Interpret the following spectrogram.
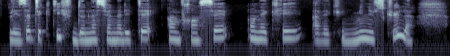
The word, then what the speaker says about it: français: Bien sûr, comme on parle français, la première nationalité dont on parle, c'est la nationalité française. Donc, le pays, c'est la France. Au masculin, nous allons prononcer français, français.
